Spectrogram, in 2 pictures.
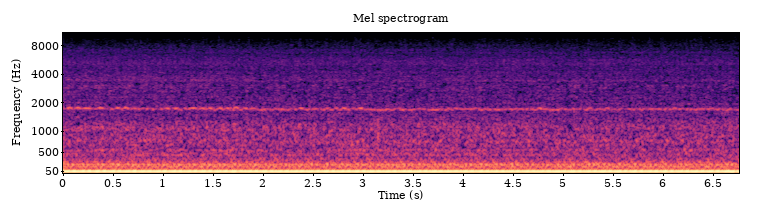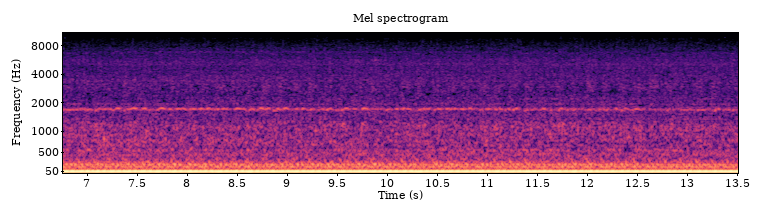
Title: Bad Lifters? Piston slap?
